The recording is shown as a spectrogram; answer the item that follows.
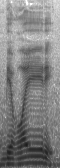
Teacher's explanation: را زیر کی وجہ سے باریک پڑھا جائے گا · غی یا لین ہے، تھوڑا نرمی کے ساتھ کھینچ کر ادا کریں گے. غین حروف مستعلیہ ہے، پر پڑھا جائے گا.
